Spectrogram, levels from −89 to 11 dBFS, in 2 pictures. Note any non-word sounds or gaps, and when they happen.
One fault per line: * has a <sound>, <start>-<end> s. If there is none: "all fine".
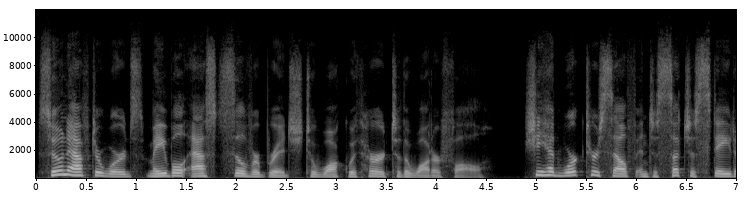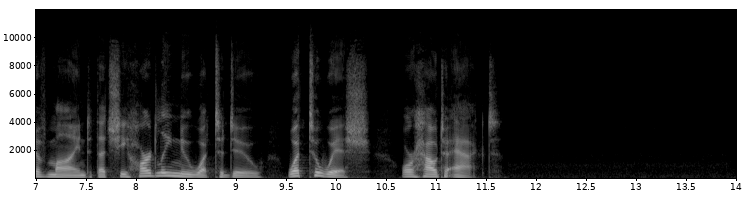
all fine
